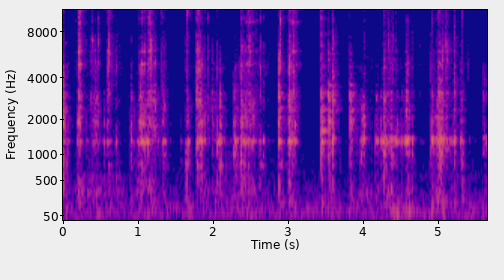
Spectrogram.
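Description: Socket ratchet clicking in short repeated runs as the handle is swung back and forth, tightening the 5/8 nuts that hold a MerCruiser outdrive's upper unit to its lower unit.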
